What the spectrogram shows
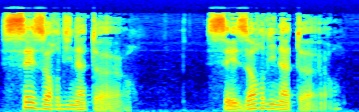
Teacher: you should make the liaison between S and O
